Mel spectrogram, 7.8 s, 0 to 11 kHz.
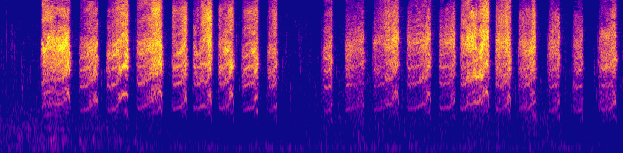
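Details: Black drongo, recorded in 2021 as a trapping lure, giving rapid buzzy rasping notes in quick succession, briefly pausing near the middle before the harsh series resumes.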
